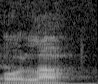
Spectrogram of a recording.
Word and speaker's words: Ola: Ola.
